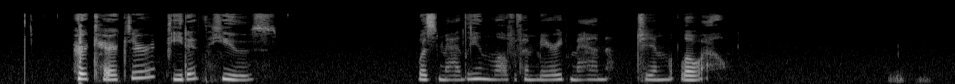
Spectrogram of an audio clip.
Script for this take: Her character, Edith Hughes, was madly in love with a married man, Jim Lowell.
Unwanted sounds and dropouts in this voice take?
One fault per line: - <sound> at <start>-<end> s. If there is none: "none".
none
